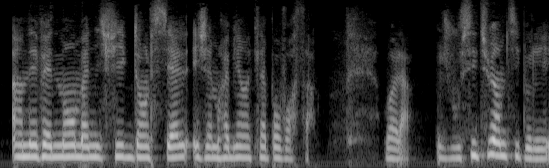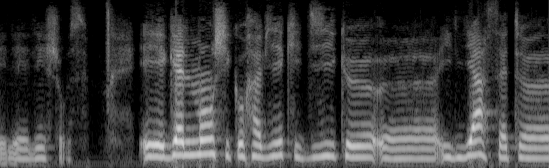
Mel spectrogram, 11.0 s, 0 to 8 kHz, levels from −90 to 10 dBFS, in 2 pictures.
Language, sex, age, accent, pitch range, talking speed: French, female, 20-39, French, 200-255 Hz, 205 wpm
